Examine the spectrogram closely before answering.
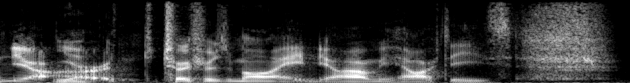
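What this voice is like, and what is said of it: Exaggerated pirate voice. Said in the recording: “That's my awful pirate.”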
